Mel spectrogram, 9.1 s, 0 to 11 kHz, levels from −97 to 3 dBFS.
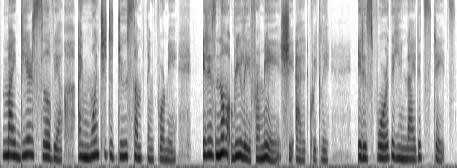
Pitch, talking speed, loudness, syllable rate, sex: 225 Hz, 170 wpm, -16 LUFS, 4.7 syllables/s, female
